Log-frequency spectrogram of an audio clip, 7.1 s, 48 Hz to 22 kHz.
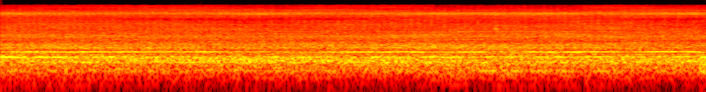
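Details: Kirby G6 vacuum with belt lifted so the brush roll is disengaged; steady shrill motor with a thin wavering whistle above the rush, an abnormal motor noise.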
